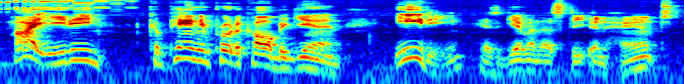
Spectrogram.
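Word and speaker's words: ED-E: go it's overhead and it's Eddie I think is the theoretically preferred pronunciation but I will admit that I have always called it Edy uh I think there's just a this is what it looks like looks like Edy so hi Edy companion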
